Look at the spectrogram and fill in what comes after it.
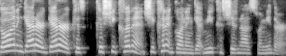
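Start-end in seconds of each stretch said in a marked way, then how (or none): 0.0-1.0 mock screaming, much higher. Recalling nearly drowning as a child, retelling her mother screaming. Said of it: "she's screaming".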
